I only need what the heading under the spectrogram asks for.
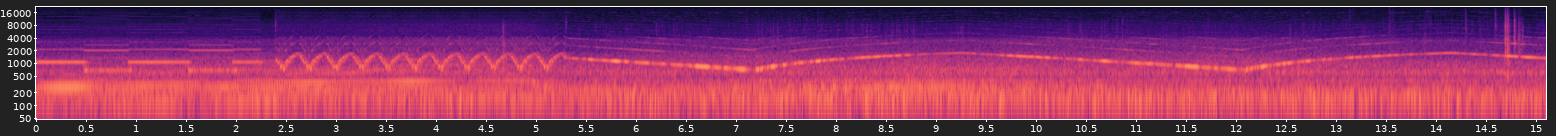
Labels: does a switch of some kind get hit at the end?
yes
